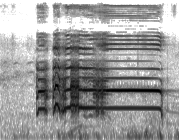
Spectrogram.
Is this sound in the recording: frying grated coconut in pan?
no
